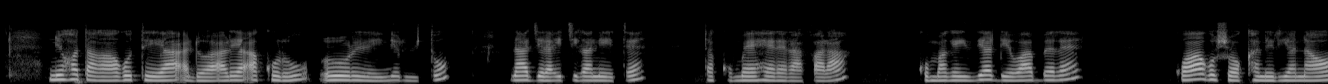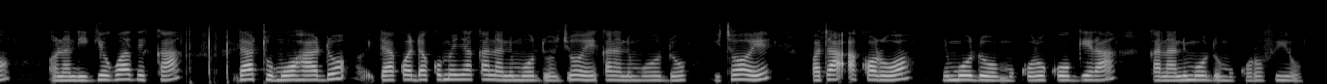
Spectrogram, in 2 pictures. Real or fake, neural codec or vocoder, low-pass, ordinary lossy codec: real; none; 7.2 kHz; none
